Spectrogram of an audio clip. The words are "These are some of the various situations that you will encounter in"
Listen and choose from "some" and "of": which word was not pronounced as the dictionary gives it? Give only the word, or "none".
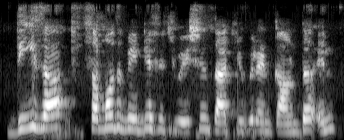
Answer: none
